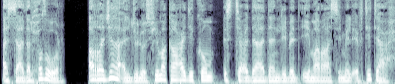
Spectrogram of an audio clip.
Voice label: Announce To The Audience, Classic Arabic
